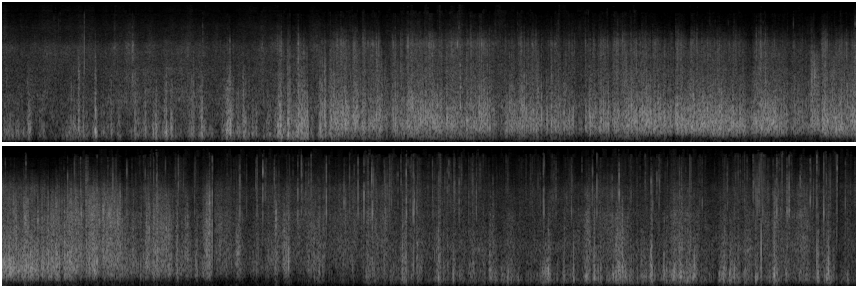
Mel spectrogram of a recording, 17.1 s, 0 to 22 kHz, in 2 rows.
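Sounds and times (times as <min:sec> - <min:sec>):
blizzard wind with blowing snow: 0:00.0 - 0:17.0.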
